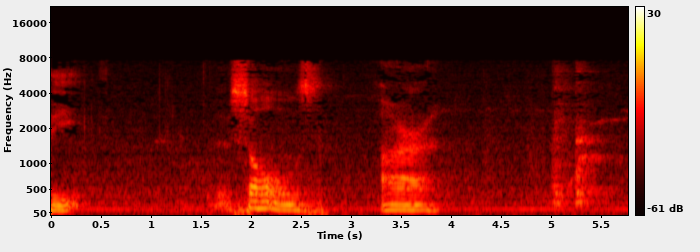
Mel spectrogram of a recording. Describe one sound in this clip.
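An elderly man speaks slowly and thoughtfully into a microphone, with long pauses.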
